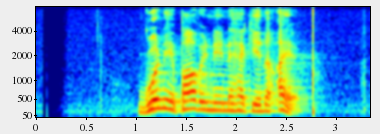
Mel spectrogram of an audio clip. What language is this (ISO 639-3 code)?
sin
